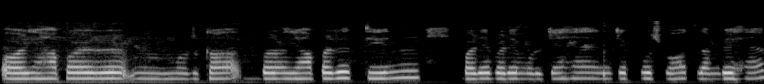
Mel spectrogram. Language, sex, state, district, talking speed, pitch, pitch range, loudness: Hindi, female, Bihar, Kishanganj, 125 wpm, 265 Hz, 265-275 Hz, -21 LUFS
